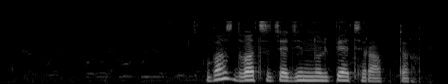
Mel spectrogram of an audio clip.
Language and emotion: Russian, neutral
